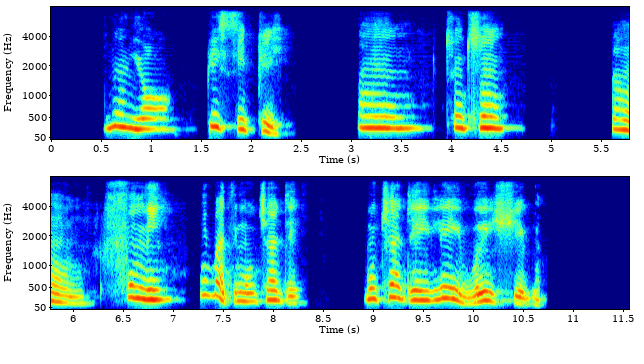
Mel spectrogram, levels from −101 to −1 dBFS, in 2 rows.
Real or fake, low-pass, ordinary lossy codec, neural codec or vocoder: fake; 7.2 kHz; none; codec, 24 kHz, 3 kbps, HILCodec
